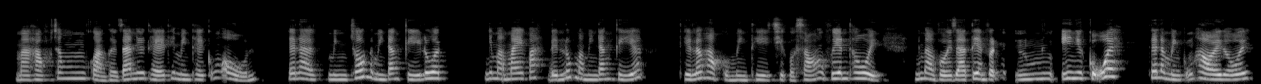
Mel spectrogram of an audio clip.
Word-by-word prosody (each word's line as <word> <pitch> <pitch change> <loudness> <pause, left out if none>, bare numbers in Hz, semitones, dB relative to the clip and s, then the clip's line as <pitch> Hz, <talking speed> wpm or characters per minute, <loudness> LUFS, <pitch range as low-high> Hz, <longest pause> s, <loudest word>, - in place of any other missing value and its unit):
Mà 210 0 -1
học 215 0 -1
trong 275 +1 -4
khoảng 210 -6 0
thời 195 -1 -4
gian 230 +5 +3
như 275 - -1
thế 210 -2 +1
thì - - -6
mình 230 -3 -2
thấy 220 -1 -3
cũng 300 +6 -11
ổn, 210 - -1 0.4
thế 255 - +1
là 260 -4 0
mình 220 0 -1
chốt 315 +9 +2
là 320 - -3
mình 230 -2 -1
đăng 250 +2 +1
ký 220 -2 0
luôn. 280 +2 +5 0.4
Nhưng 270 +2 -5
mà 255 - -1
may 260 +2 +1
quá, 300 +2 -3
đến 210 +1 0
lúc 320 +5 -3
mà 270 - -3
mình 220 -2 -1
đăng 240 +1 -1
ký 225 -2 -1
á, 255 +7 +2 0.4
thì 230 - +2
lớp 260 +4 +3
học 275 -3 +1
của 210 - -7
mình 200 0 -3
thì 210 -1 -2
chỉ 210 +1 -4
có 190 - -5
6 210 +3 -1
học 280 0 -6
viên 270 0 +4
thôi, 265 -6 +3 0.3
nhưng 245 - -4
mà 255 -2 +1
với 210 -2 +1
giá 215 -1 +5
tiền 245 +2 +3
vẫn, 215 -2 +2 0.2
ưm, 230 +3 -2 0.2
y 260 +3 +2
như 280 0 +2
cũ - - +7
ấy, 370 -6 +7 0.3
thế 310 - +5
là 305 - 0
mình 220 -5 -1
cũng 235 - -5
hời 245 -4 +5
rồi. 225 +3 +3
240 Hz, 295 wpm, -23 LUFS, 215-275 Hz, 0.4 s, cũ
